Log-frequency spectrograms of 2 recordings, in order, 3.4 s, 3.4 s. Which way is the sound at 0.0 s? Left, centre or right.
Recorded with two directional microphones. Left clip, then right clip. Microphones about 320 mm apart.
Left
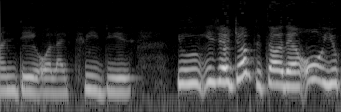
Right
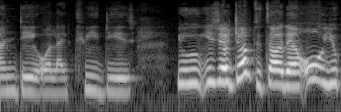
Centre.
